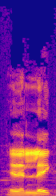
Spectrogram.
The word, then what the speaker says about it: Eden Lake: Y se llama Eden Lake, María, ¿os lo he dicho bien? Sí. Eden Lake que de hecho tiene como protagonista Michael Fassbender.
